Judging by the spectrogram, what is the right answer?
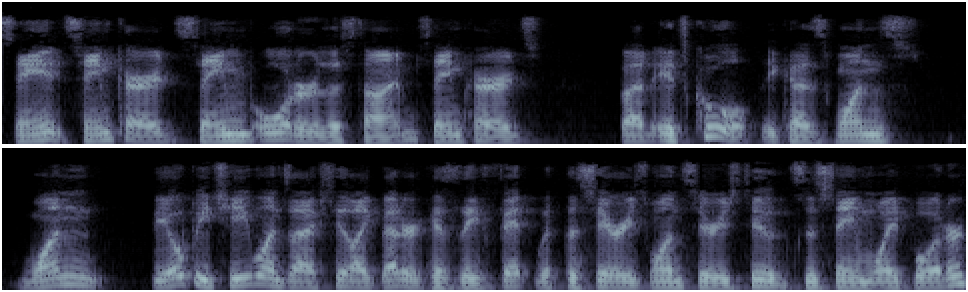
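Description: This is a man with a Canadian accent and an ordinary speaking voice. His medium pitch varies in an ordinary way at a fairly quick pace. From Canada. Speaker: author and graphic designer. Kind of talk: casual chat.

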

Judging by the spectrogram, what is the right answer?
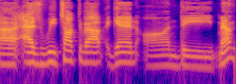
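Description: A man's bright, sharp-toned voice. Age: 50s. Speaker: film podcast host. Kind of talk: casual chat.

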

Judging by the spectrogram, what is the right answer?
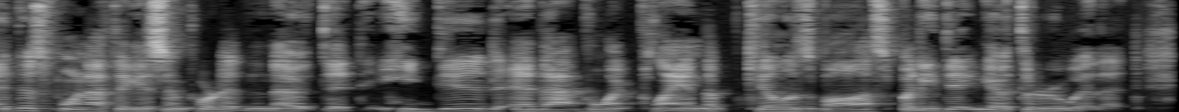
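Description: The speaker has a strong Southern US accent and a fairly quick pace with hardly any pauses. Noticeable background noise runs underneath. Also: man, medium pitch for a man, ordinary pitch variation. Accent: thick Southern US. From US South. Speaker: guest co-host. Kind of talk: casual chat.

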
